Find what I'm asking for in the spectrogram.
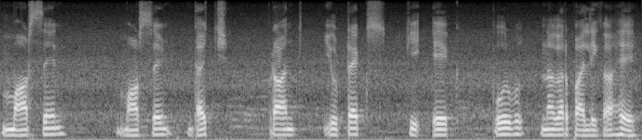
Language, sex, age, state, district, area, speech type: Hindi, male, 60+, Madhya Pradesh, Harda, urban, read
